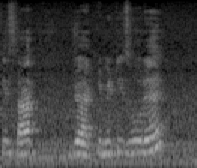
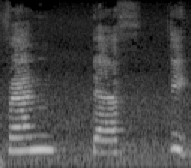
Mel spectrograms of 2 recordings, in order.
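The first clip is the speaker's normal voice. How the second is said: slow drill; much slower than usual. Shown as a demonstration. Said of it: "repeat करिए".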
